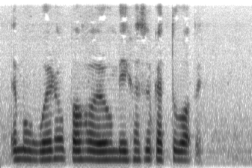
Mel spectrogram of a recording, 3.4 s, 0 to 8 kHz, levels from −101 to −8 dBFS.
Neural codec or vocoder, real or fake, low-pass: codec, 24 kHz, 0.9 kbps, WavTokenizer, medium speech release version 1; fake; 7.2 kHz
